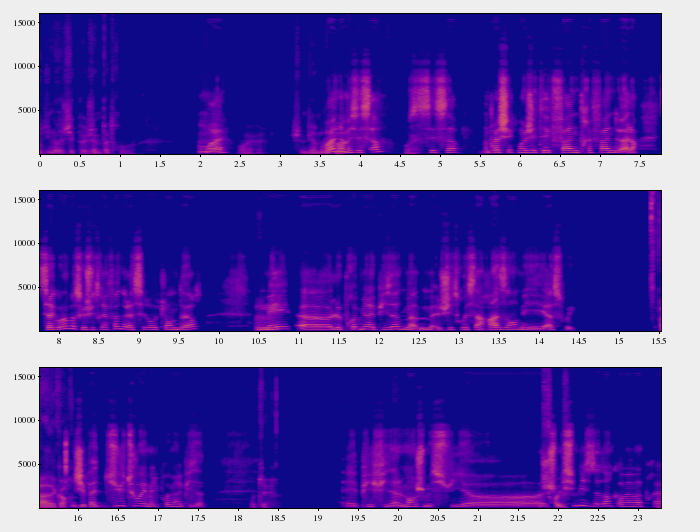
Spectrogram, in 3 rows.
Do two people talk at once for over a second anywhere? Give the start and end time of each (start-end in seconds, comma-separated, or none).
none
